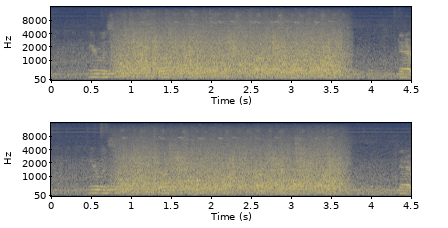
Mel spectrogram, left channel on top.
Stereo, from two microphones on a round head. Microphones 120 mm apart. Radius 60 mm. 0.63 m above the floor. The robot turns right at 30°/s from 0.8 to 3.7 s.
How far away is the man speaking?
About 2.5 m.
